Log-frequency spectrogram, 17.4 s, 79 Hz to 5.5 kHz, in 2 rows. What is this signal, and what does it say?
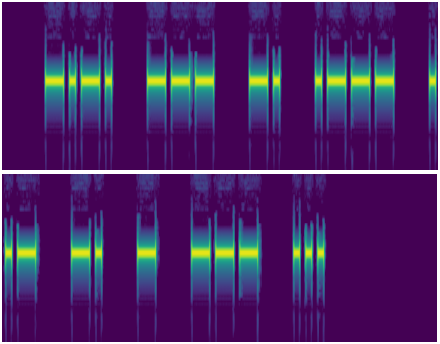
Morse code, heard as a keyed tone, about 10 wpm, spaced as for 7 wpm, 750 Hz. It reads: CONJUNTOS
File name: arquivos / texto / texto 13 10ppm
